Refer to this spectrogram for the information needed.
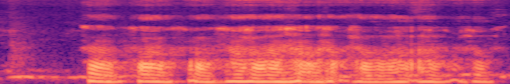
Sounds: Laughter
